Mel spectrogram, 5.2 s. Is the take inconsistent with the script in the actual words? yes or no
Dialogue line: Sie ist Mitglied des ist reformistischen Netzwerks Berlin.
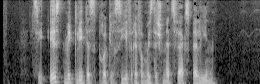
yes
